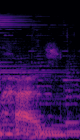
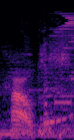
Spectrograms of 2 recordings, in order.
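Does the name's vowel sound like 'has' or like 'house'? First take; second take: has; house. First: The vowel sounds like the word 'has'. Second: The vowel sounds like the word 'house'. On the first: The speaker calls it wrong. "not Haz" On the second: The speaker calls it right. "House, not Haz. It's like house or horse"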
